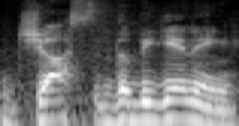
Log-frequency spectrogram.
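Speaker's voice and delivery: ordinary talk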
